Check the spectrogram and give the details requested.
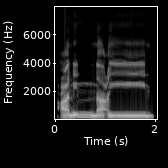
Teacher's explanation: نون کو نون میں ملانا ہے اور نون مشدد ہے اگلا والا تو وہاں پر غنہ ہوگا اور عانین غنہ کر کے تھوڑی دیر ناک میں آواز رکھیں گے.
